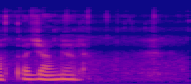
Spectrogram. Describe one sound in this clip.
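A hen clucks nearby.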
